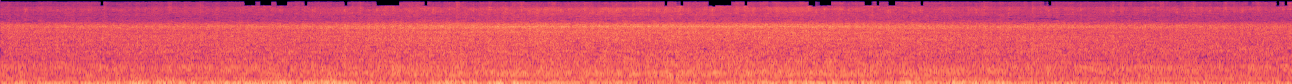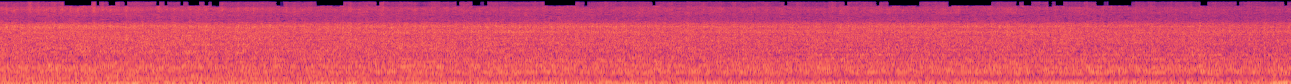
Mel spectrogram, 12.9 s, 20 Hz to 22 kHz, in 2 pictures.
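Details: 2002 Saturn LW200 with 112,688 miles idles with a faint, uneven stumble in an otherwise steady beat. A random misfire is suspected, cause not evident.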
